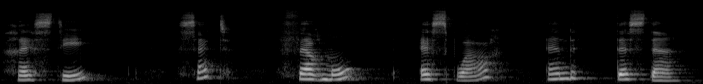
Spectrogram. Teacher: when E is followed by two consonants, it becomes an open epsilon E · IPA: [ ɛ ]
